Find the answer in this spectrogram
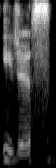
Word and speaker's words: Aegis: I've heard it is Aegis. I have too, but I looked it up on the internet and it says Aegis. Aegis. So Aegis it is.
